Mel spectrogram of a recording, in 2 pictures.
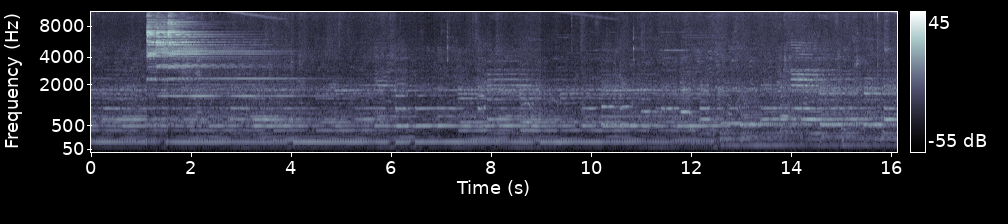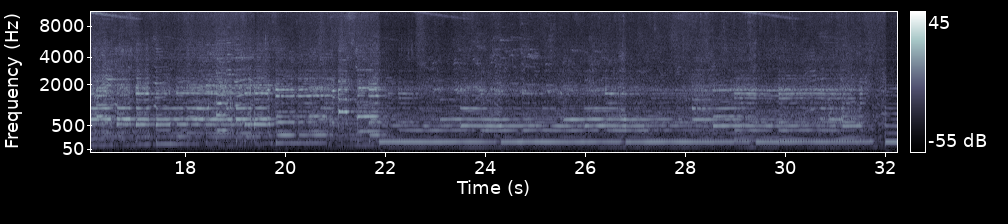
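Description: A live band opens with an instrumental introduction on guitars. Long held chords change about twelve seconds in and return about ten seconds later, with a bright shimmering cymbal-like stroke near the start.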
